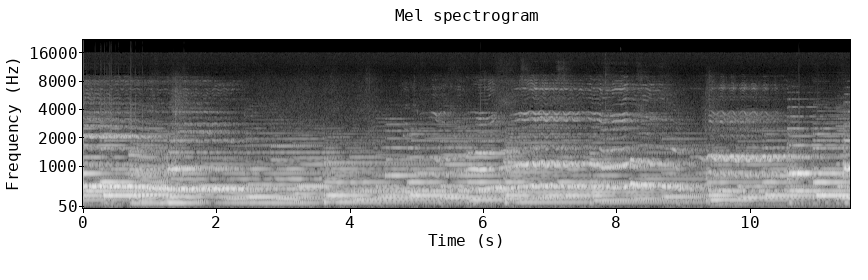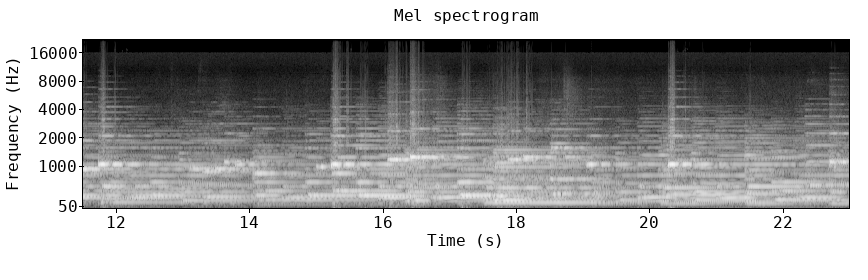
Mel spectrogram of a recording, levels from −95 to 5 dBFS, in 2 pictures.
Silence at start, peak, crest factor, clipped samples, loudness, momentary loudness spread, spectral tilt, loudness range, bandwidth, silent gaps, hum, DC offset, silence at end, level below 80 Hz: 0 s; 0 dBFS; 10 dB; 0.6%; -11 LUFS; 9 LU; -7.5 dB/octave; 7 LU; 9.4 kHz; none; none; under 0.1%; 0 s; -50 dBFS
